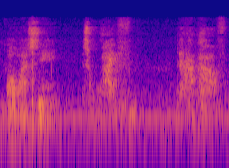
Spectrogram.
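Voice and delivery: whispered, soft and sincere; tender whisper. Retold or imitated. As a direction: breathe it like a confession. Husband's tender whispered confession.

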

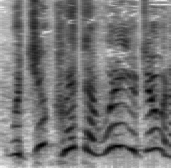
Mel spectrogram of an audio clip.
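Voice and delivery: high, loud imitated complaint; mock exasperation. Acts out friend after sneak attacks.

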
